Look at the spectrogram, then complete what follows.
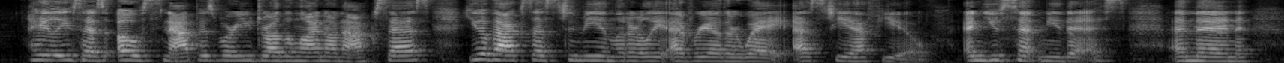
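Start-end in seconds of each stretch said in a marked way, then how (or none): none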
